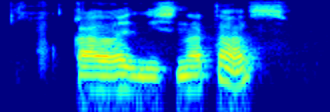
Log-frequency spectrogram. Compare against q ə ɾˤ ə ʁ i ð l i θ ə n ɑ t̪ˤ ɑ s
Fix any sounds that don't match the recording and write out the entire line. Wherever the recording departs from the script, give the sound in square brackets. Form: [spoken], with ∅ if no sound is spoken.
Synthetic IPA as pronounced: q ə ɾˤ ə ʁ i ð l i [s] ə n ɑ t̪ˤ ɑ s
